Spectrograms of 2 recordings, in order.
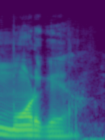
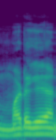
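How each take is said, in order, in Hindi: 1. इसे बंगाली लहजे में बोला गया है। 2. इसे सामान्य हिंदी लहजे में बोला गया है। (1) "बंगाली भाषा में बोलेंगे" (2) "मर गया नहीं"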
